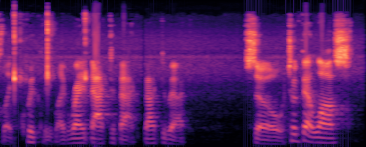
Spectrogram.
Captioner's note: snaps fingers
